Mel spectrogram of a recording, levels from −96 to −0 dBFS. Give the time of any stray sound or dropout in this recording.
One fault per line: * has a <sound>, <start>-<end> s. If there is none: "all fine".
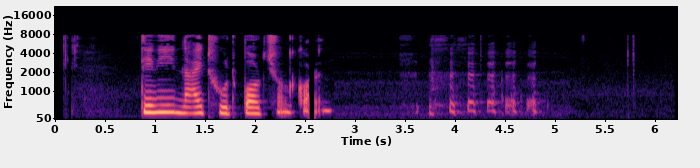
* has a dropout, 2.5-2.6 s
* has a laugh, 3.4-5.0 s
